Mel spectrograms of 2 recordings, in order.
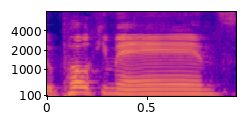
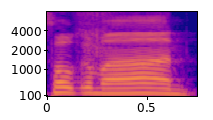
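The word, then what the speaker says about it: Pokémon: Pokemon. – Pokemans. He hates that. – It's not how it's pronounced. – Oh, I know. It's hilarious to me. – There's no S and there's no A, goddammit.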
